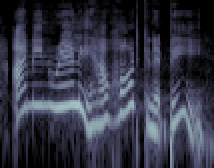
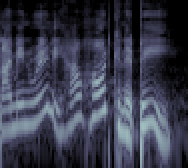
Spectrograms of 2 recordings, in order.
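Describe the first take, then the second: First: Much higher, sing-song scornful echo; mock the careless boast with a pitch leap. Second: Lightly voiced casual boast; tossing it off as if it's nothing; breezy confidence. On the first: Speaker mocking those who belittle children's books, in a high sneer. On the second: Stranger at a book event, in a breezy boast. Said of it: "cheerfully announcing".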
